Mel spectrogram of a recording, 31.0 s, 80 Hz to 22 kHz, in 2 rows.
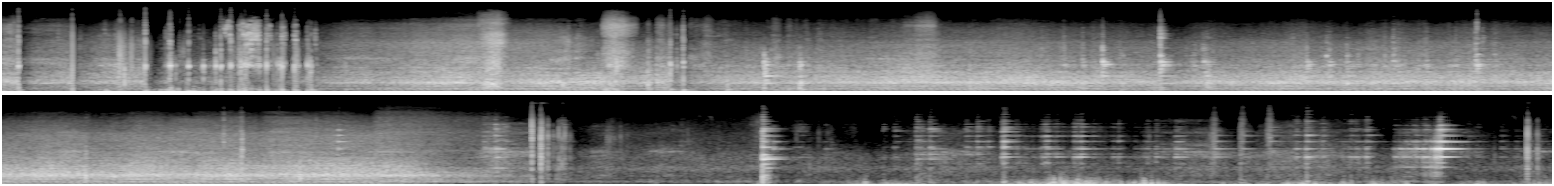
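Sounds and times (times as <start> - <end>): motor humming: 0.0 - 23.1
short hisses: 4.6 - 5.1.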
